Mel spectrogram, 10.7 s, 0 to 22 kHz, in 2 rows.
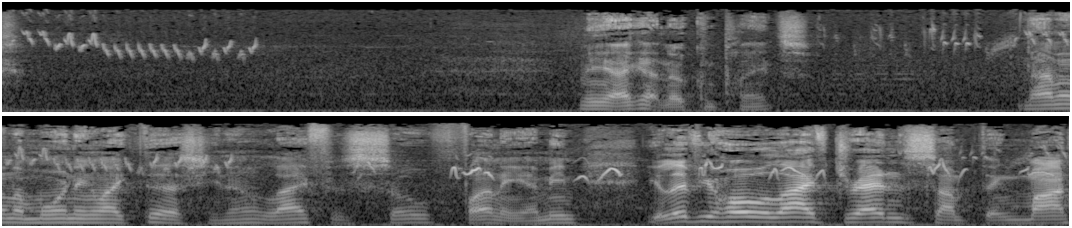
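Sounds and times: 
hum: 0:00.0 - 0:10.6
low outdoor rumble: 0:00.0 - 0:10.6
young birds chirping: 0:00.0 - 0:10.6
speech: 0:02.9 - 0:04.1, 0:05.1 - 0:10.6.

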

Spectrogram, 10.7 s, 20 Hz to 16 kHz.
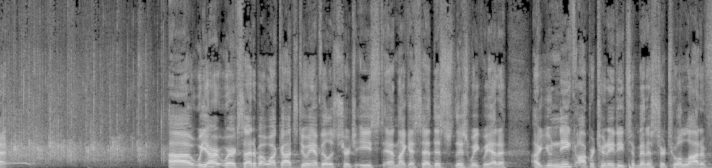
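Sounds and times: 
speech: 0:00.0 - 0:00.3, 0:02.5 - 0:10.6
church audience applauding to welcome visitors: 0:00.0 - 0:02.8.

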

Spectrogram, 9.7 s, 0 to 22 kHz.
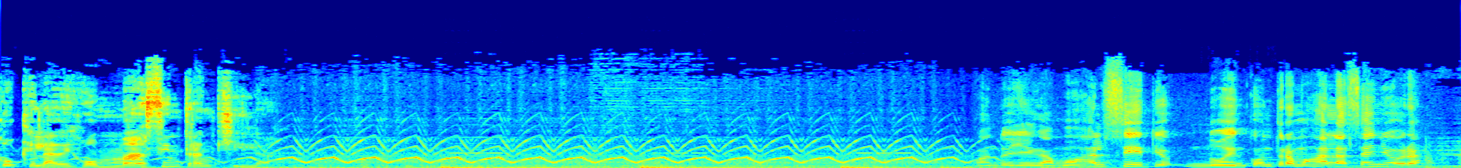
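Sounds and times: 
speech: 0:00.0 - 0:02.0, 0:06.7 - 0:09.6
ambulance siren yelping: 0:00.0 - 0:07.5.

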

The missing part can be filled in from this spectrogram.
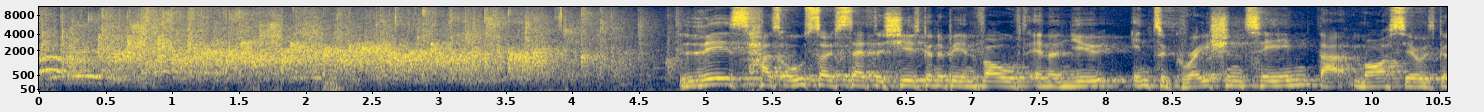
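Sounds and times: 
roomful of people in a church clapping: 0:00.0 - 0:05.2
speech: 0:04.8 - 0:10.5.

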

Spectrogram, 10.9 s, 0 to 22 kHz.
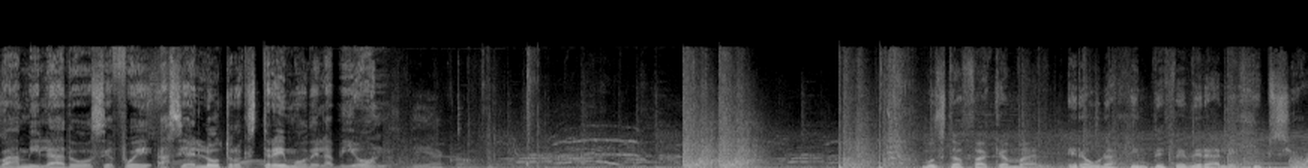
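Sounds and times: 
speech: 0:00.0 - 0:04.3, 0:07.7 - 0:10.8
people shouting: 0:04.0 - 0:07.7
gunfire: 0:05.7 - 0:07.7.

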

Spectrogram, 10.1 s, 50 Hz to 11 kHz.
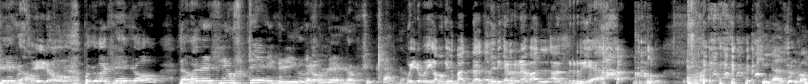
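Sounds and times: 
speech: 0:00.0 - 0:10.0
person coughing: 0:07.4 - 0:09.7
laughter: 0:08.5 - 0:10.0.

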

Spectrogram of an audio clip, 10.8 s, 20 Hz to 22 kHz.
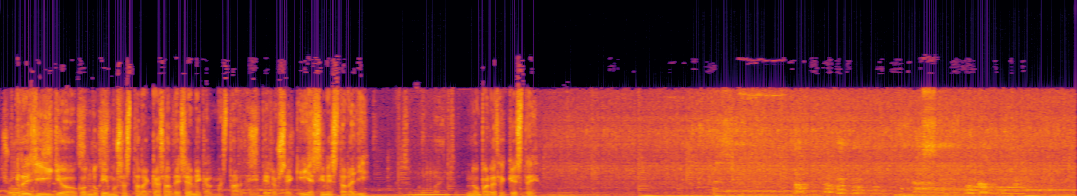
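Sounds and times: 
speech: 0:00.0 - 0:05.8
dogs barking: 0:07.2 - 0:10.7.

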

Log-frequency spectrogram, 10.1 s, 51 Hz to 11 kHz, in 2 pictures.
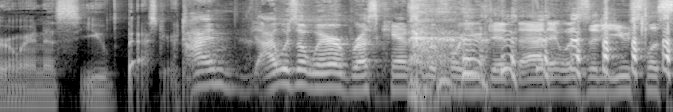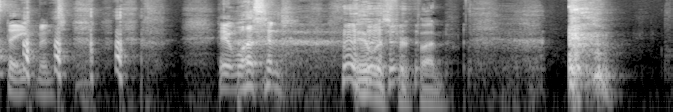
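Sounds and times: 
speech: 0:00.0 - 0:05.7, 0:06.7 - 0:08.5
laughter: 0:03.0 - 0:08.4
single harsh cough: 0:09.3 - 0:09.8.

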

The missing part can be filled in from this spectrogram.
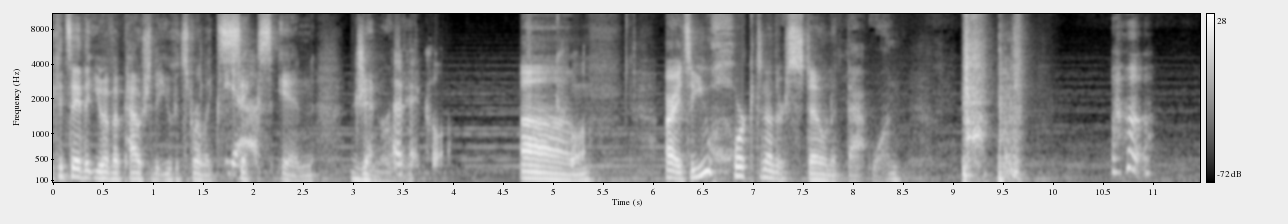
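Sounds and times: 
speech: 0:00.0 - 0:04.0, 0:04.7 - 0:09.7, 0:10.6 - 0:11.0
person clearing throat: 0:09.1 - 0:09.8
person coughing: 0:09.1 - 0:09.8.

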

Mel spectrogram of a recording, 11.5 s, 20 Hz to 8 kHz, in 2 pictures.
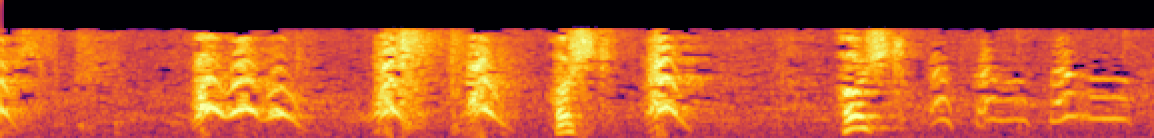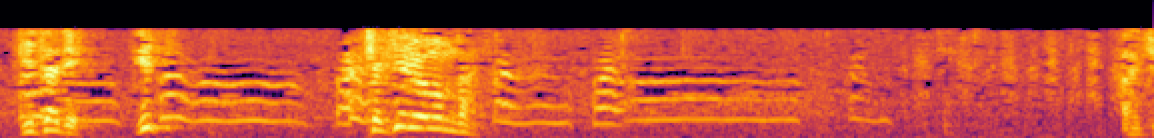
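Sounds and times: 
dog barking and whimpering: 0:01.0 - 0:02.6, 0:03.2 - 0:03.6, 0:04.5 - 0:10.4
speech: 0:02.8 - 0:03.1, 0:05.9 - 0:06.8, 0:07.6 - 0:08.3
man calling out: 0:04.2 - 0:08.7.

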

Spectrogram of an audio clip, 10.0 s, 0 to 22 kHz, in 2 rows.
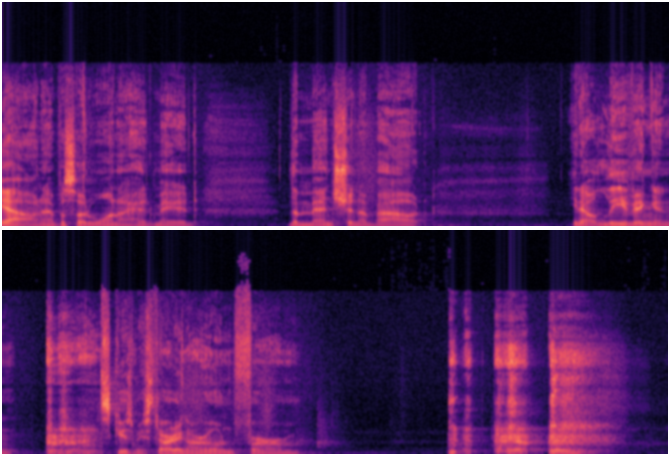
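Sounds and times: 
speech: 0:00.0 - 0:03.3, 0:04.3 - 0:07.3, 0:08.4 - 0:09.5
person clearing throat: 0:05.4 - 0:05.8, 0:08.4 - 0:09.8
person coughing: 0:05.4 - 0:05.8, 0:08.4 - 0:09.8.

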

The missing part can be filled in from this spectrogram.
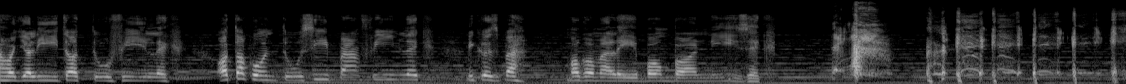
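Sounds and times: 
speech: 0:00.0 - 0:10.2
person with a cold coughing harshly: 0:08.4 - 0:11.2.

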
